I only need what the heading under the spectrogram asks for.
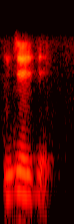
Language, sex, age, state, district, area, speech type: Maithili, male, 45-60, Bihar, Madhubani, rural, conversation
